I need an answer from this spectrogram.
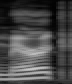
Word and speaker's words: Merrick: Hey, I will say Merrick rhymes with Garrick, so I'm a fan.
